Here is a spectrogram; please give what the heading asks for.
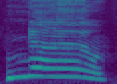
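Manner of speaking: high, drawn-out cry of refusal; shouted no. A narrator's reading. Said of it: "Margaret shouts".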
